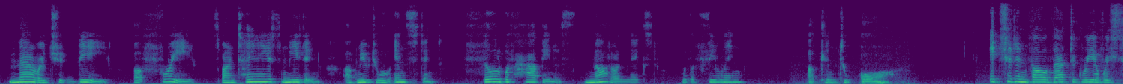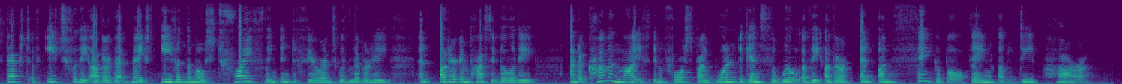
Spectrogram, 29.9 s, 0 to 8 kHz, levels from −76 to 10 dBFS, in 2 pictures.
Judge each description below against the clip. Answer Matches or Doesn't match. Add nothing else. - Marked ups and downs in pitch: Doesn't match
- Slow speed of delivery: Matches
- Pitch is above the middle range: Matches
